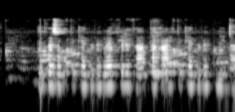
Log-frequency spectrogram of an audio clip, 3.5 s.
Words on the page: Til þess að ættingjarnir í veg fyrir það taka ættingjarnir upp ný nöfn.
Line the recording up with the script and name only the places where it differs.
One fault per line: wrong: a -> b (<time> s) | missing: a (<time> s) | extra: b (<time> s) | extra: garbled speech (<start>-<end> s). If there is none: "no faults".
no faults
